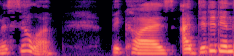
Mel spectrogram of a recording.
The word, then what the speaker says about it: Cilla: I am probably going to stop saying my name is Cilla because I did it in the beginning to help people know how to pronounce C-I-L-L-A. My name is Priscilla, and C-I-L-L-A is simply pronounced Cilla.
